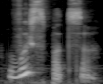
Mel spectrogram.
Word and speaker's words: выспаться: And finally, prefix вы is always stressed in verbs and nouns. This one usually surprises learners. For example, выспаться, выкупить, выжить, выбрать.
